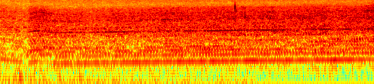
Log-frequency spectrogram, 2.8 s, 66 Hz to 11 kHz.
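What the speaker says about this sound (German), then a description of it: "Stellt euch Autofahren ohne das hier vor, ohne den Motorsound." Steady engine drone from a car in the racing video game Alarm für Cobra 11 Highway Nights, with a sustained tone that holds at an even, continuous level for the whole stretch, no talk over it.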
